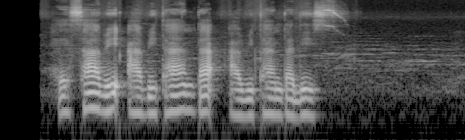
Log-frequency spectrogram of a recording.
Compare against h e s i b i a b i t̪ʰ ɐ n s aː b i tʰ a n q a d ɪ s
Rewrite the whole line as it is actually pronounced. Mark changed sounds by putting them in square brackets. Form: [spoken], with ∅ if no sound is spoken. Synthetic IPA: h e s [a] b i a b i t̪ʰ [a] n [t] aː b i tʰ a n [t] a d [i] s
